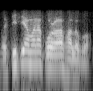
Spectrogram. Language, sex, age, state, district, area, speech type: Assamese, male, 30-45, Assam, Goalpara, urban, conversation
